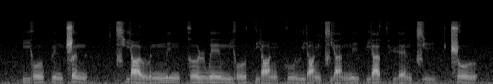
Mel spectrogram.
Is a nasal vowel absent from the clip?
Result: yes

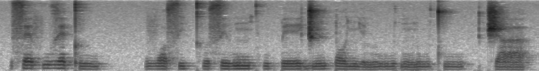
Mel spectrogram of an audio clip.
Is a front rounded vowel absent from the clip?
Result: yes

